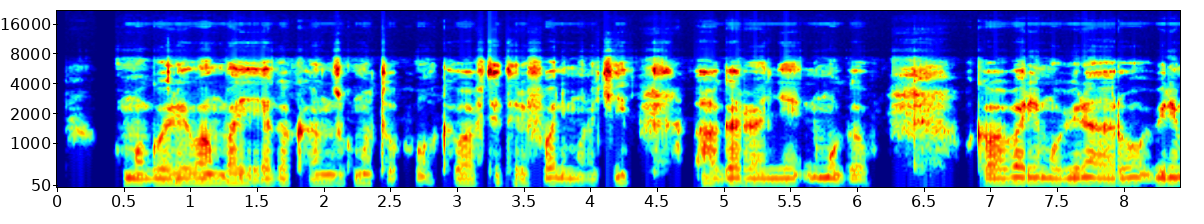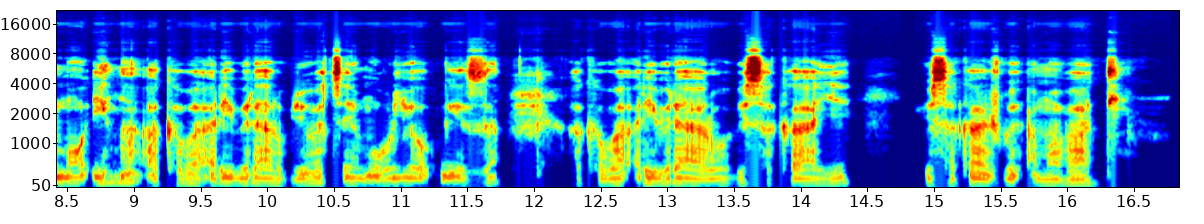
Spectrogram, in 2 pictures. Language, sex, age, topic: Kinyarwanda, male, 18-24, agriculture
